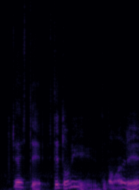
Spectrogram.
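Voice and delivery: delighted buyer, pitched high; impressed client. Retold or imitated. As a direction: gush like a won-over client. Impressed client thinking about Tony.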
